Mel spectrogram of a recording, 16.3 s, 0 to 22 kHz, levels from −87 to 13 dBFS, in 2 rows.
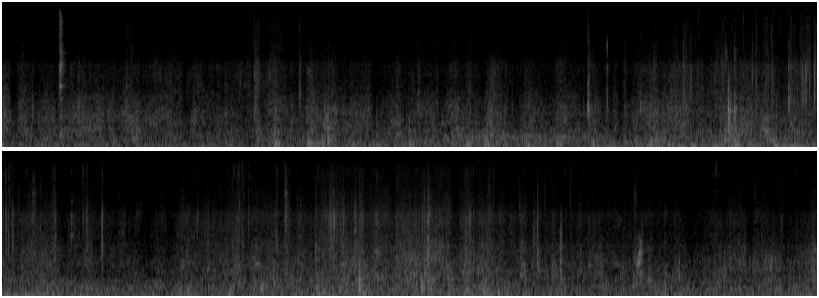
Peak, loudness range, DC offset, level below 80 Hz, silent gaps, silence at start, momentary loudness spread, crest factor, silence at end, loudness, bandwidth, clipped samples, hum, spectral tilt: -26 dBFS; 5 LU; under 0.1%; -62 dBFS; none; 0 s; 9 LU; 28 dB; 0 s; -55 LUFS; 17 kHz; under 0.1%; none; -4 dB/octave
